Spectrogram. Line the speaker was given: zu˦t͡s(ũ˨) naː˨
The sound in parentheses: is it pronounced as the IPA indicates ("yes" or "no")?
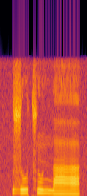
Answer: no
